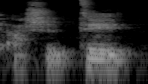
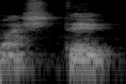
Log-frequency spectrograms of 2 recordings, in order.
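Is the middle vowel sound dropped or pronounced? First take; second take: pronounced; dropped. First: The soft middle vowel is lightly pronounced. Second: The middle vowel is dropped completely. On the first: "this E that is very soft" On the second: "can completely disappear"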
